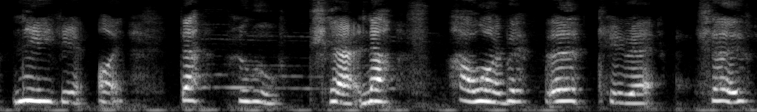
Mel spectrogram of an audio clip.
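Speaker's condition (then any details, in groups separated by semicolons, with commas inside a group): Cerebral palsy; not quadriplegic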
